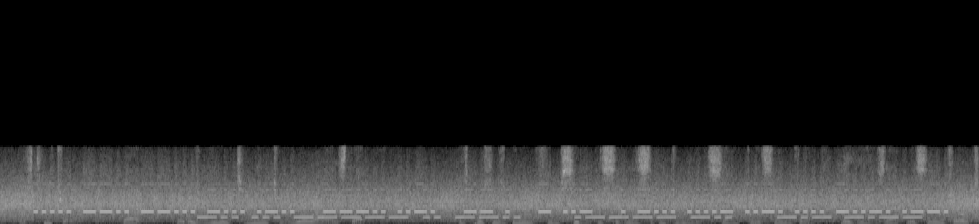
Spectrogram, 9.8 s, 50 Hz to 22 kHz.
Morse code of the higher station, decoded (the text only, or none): 5Z7BL 8F ME TU EB4FH/P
